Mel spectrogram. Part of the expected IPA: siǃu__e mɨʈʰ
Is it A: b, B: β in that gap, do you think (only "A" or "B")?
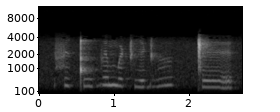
A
